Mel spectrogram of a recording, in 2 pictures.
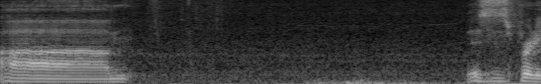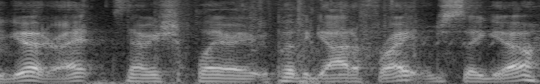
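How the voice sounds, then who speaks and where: Long, frequent pauses break up the speech, and the loudness swings widely. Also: man, medium pitch for a man. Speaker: streamer playing card game. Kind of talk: live gameplay commentary. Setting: live stream. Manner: fast; casual.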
